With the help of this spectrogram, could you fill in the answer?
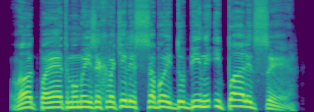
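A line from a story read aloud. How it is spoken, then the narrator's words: Growled. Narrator (Russian): прорычал Гробак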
